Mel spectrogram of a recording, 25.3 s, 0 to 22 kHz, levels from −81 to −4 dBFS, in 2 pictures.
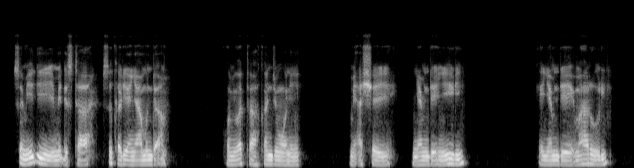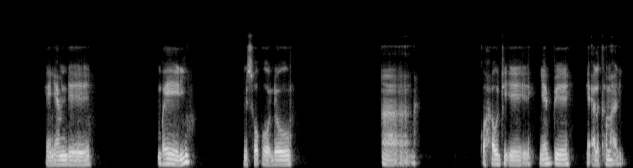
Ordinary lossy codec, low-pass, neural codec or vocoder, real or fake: Opus, 32 kbps; 7.2 kHz; none; real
